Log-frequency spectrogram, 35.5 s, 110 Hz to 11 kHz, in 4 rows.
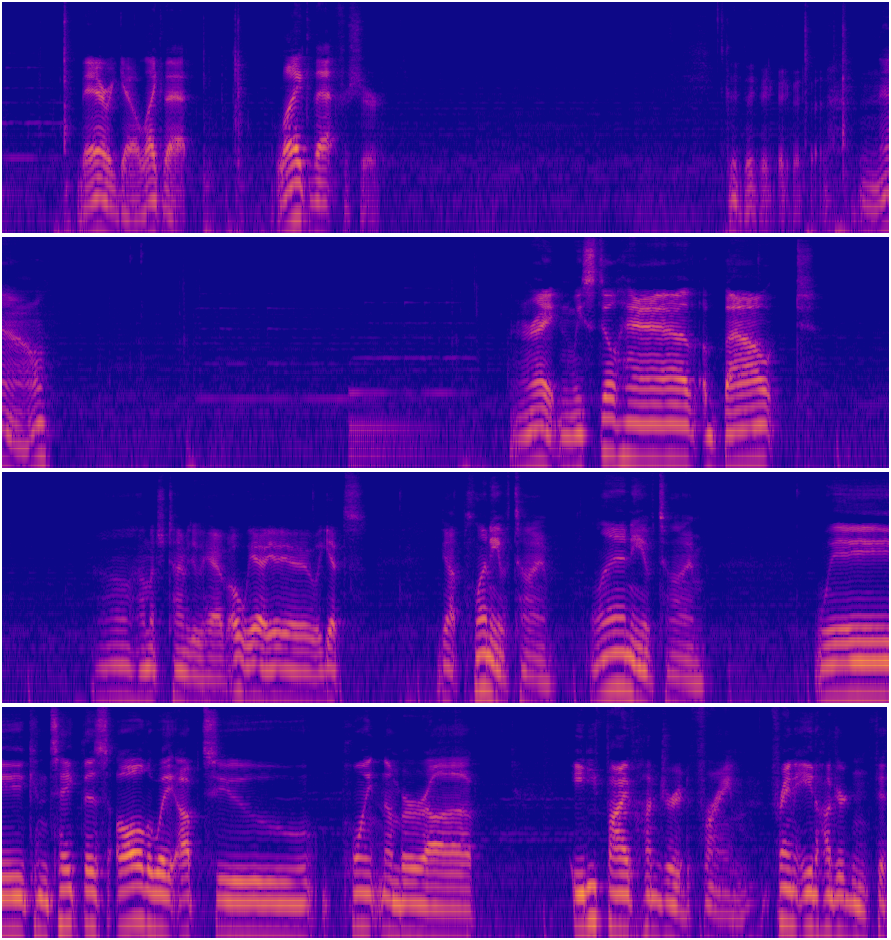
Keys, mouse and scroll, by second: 0.8 space, 5.8 ctrl+s, 8.4 KP_0, 10.4 click, 10.8 space, 13.8 space, 15.4 scroll up 1, 15.6-16.4 scroll down 15, 17.2-17.8 scroll down 2, 18.6-19.0 scroll down 2, 18.8 scroll up 1, 19.0-19.6 scroll down 3, 20.0 scroll down 1, 25.9-31.4 drag.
